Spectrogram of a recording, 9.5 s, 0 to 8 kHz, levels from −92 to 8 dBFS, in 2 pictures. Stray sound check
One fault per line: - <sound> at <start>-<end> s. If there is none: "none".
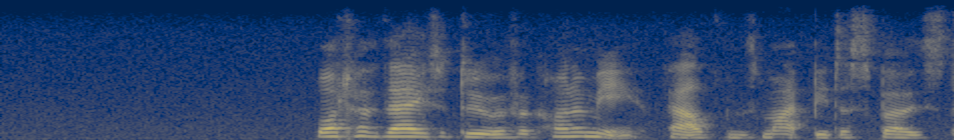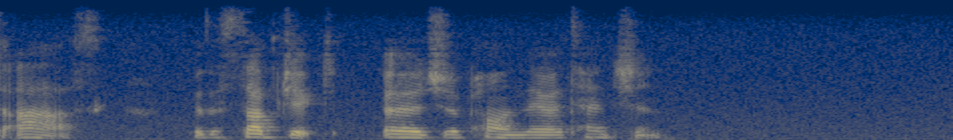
none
